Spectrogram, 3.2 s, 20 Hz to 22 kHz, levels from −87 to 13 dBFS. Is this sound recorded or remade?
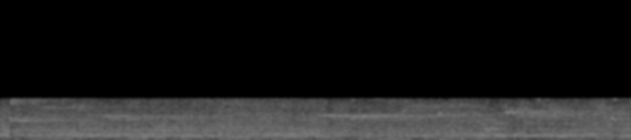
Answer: recorded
